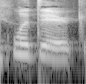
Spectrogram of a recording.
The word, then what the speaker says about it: LeDuc: LeDuc, yeah.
